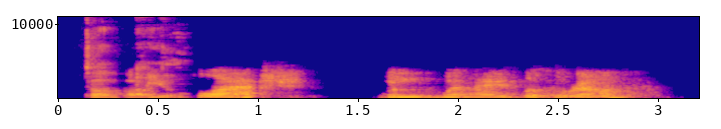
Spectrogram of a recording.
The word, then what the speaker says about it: Tomkiil: So the I is pronounced E. Mm-hmm. Tom Keel.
